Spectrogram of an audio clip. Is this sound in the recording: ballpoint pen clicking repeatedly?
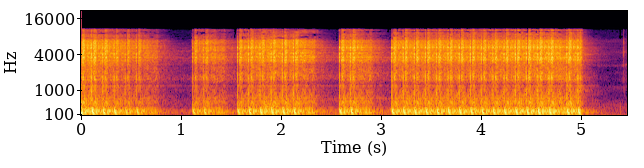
no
